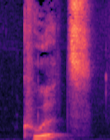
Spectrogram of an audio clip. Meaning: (adjective) 1. short, quick, brief 2. short 3. short, concise, succinct (of words or writing) 4. near (being the closest to the shooting position, especially of the goal)
- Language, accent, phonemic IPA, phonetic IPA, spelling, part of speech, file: German, Austria, /kʊʁt͡s/, [kʰʊɐ̯t͡s], kurz, adjective / adverb, De-at-kurz.ogg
